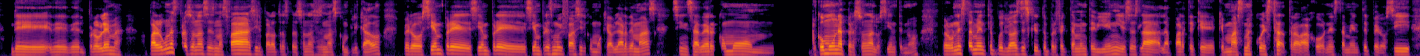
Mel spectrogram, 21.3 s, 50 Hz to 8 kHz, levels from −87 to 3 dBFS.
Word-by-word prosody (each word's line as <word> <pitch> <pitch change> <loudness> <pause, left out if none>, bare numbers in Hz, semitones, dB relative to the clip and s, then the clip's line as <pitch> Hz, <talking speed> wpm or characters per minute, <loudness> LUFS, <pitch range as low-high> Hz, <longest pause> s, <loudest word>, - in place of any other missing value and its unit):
de 110 -2 +1
de 110 -1 -3
del 110 0 -7
problema. 125 +2 +2 0.4
Para 135 0 +6
algunas 185 +7 +2
personas 145 -2 0
es 130 -2 -4
más 115 -2 -2
fácil, 140 -3 +6
para 110 0 -5
otras 115 -1 -10
personas 115 0 -6
es 105 - -8
más 105 0 -1
complicado, 105 +6 -4 0.3
pero 125 -2 0
siempre 145 -4 +4
siempre 125 -4 0
siempre 135 -1 -1
es 135 - -3
muy 140 -1 -3
fácil 125 +1 -2
como 105 -4 -12
que - - -5
hablar 110 +3 -1
de 120 0 -5
más, 115 +6 0 0.2
sin 120 -4 -2
saber 115 +2 +2
cómo, 125 -1 -3
mm, 95 -2 -15 0.6
cómo 155 +2 +4
una 155 -1 +6
persona 125 0 -1
lo - - -12
siente, 110 -2 -6
¿no? 95 +7 -13 0.3
Pero 125 - -1
honestamente, 155 0 +3
pues, 135 -2 -6
lo 125 +1 0
has 130 - +2
descrito 135 -1 +2
perfectamente 115 +1 -6
bien 110 +5 -4
y 125 - -2
esa 115 +2 -2
es 115 - -7
la 115 -4 +2
la 105 - -5
parte 115 +1 -4
que 100 -2 -4
que - - -6
más 115 +1 +3
me 125 -1 -2
cuesta - - +3
trabajo, - - -3
honestamente. 105 -2 -5
Pero 95 -2 -8
sí, 120 +1 0
120 Hz, 170 wpm, -26 LUFS, 110-135 Hz, 0.6 s, Para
